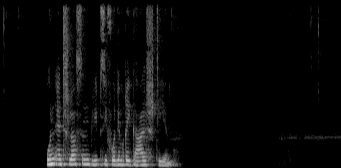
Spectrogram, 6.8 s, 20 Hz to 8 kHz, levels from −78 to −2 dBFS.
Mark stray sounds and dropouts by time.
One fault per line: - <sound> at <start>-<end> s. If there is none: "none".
none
